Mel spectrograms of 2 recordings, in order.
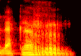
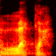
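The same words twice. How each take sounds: First: The final r sound is clearly pronounced. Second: The final r sound is dropped. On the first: This is how Afrikaans speakers say it. "unless you're Afrikaans and you go lekker" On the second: This is how English South Africans say it. "we don't go the r... we just go lekker"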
